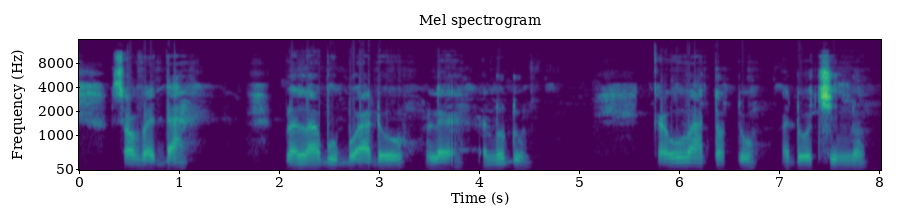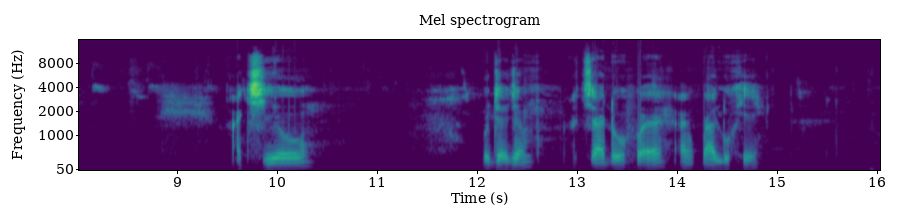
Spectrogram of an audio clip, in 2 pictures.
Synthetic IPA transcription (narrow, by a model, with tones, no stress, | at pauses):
sɔ˦vɛ˨d̪a˦ | k͡ple˦lã˨bu˦bo˨a˨ɖe˦wo˦lḛ˨nũ˦ɖu˦m | kɛ̰˦wo˦va˦t̪ɔ˦t̪o̰˦ | ḛ˦ɖe˨wo˦t͡ɕi˦nũ˦ | a̰˨t͡ɕi˦wo˦ | wo˦d͡ʒɛ˨d͡ʒɛ˦m | a˨t͡ɕi˦a˨ɖe˨wo˦ɸe˦a̰˦ŋ̩˦k͡pa˦lu˨xe˦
